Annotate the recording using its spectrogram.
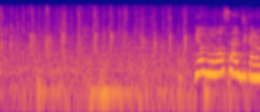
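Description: A crowd claps and cheers outdoors.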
